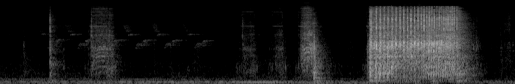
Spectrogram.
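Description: An impact driver drives screws into a DIY compost bin, with a few short clattering bursts and then one loud, sustained hammering whir lasting about a second, close by.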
